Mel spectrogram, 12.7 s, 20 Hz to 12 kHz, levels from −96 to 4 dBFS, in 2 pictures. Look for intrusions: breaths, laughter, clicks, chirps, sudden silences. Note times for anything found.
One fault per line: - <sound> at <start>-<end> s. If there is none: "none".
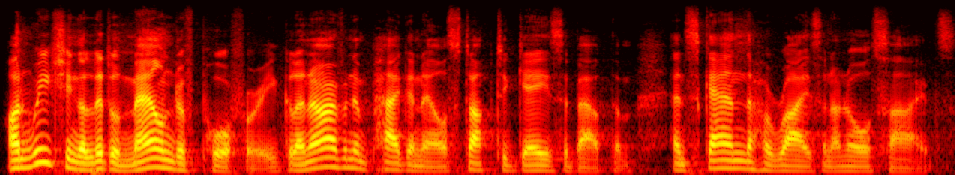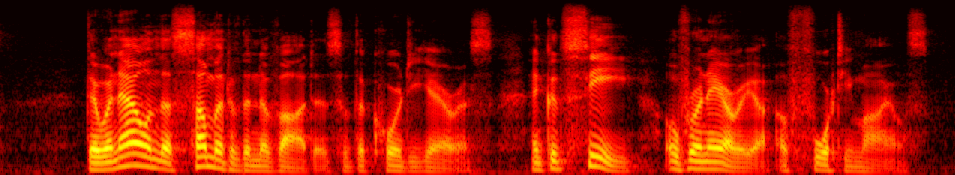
none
